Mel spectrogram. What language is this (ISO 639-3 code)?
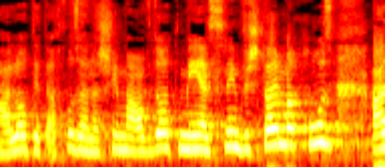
heb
